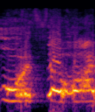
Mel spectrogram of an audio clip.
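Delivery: laughing yelp, it burns; shriek. Real, not acted. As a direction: squeal out loud at the heat. Testing hot wax on hand.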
